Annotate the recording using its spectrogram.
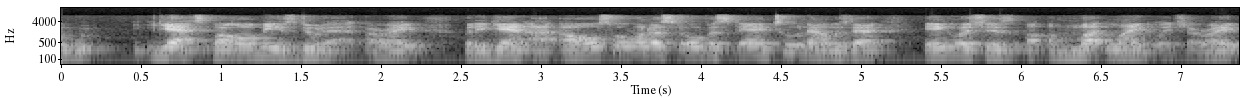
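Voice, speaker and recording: A man with a fairly high pitch speaks at a moderate pace with lively intonation. Audible room echo and noticeable background noise surround him. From North Carolina (Wilson). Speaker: preacher. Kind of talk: sermon. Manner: halting, many fillers and repetitions.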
